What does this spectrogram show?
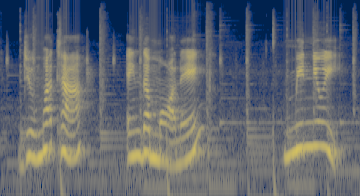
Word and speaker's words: minuit: matin, in the morning, minuit. Here T is silent and the meaning is midnight.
